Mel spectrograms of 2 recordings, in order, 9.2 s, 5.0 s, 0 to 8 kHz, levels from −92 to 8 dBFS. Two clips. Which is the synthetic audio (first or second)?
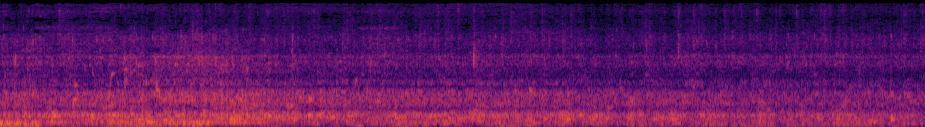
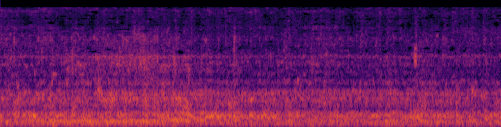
second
